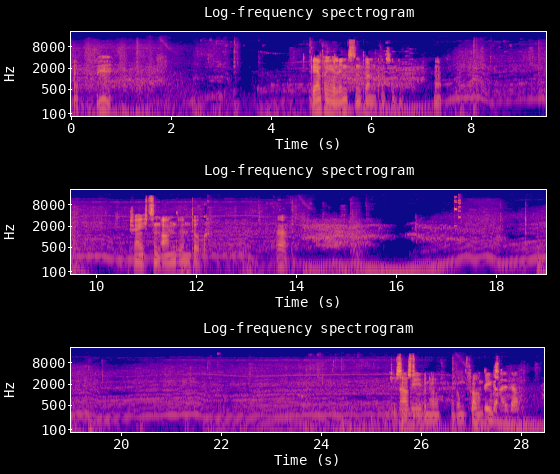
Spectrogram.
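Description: A sports car engine roars, revving up and down as gears change.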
